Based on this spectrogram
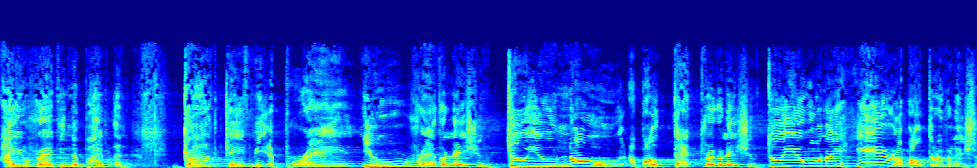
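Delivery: mock eager, fired-up, bursting-with-excitement enthusiasm. Retelling his wife's morning news: imitating wife excited. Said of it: "You are so on fire".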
